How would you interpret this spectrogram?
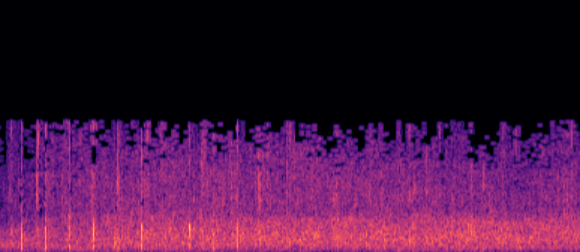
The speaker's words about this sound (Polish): Kochani, i siebie nawzajem przywitajmy gorącymi oklaskami.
